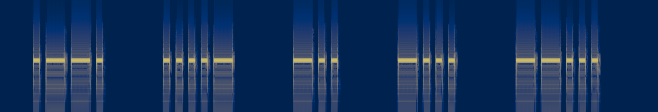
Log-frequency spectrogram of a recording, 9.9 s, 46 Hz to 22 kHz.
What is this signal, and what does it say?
Morse code, heard as a keyed tone, about 13 wpm, spaced as for 7 wpm, 800 Hz. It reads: P4DB7
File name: LEZIONI / 10 SIGNS / 10A SLASH ws 12wpm 3443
